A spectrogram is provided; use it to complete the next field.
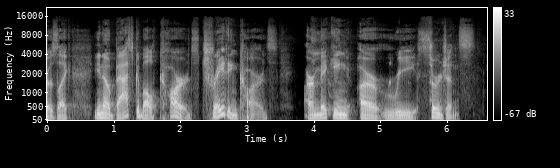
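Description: On a very clean recording with a silent background, a man speaks fairly slowly in a plain, everyday voice with lively intonation. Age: 30s. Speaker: comedian and podcast company co-founder. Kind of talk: casual chat.

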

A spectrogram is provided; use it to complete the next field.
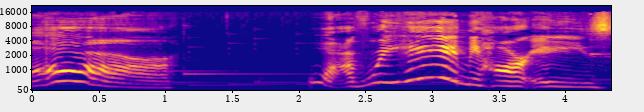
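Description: Someone in a put-on character voice speaks at a fairly high pitch and a very slow pace, with faint music in the background.

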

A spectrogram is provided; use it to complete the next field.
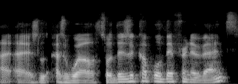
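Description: In a Quebec accent, a man talks over a quiet background. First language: French. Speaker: professional climber and grip athlete. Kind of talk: interview. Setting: video call. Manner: halting, many fillers.

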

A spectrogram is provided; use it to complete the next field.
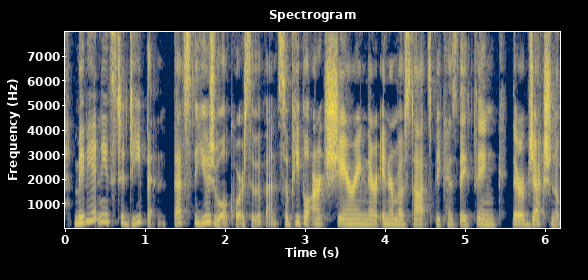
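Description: A woman with a Californian accent speaks at a very fast pace with hardly any pauses, using a bright, sharp tone, medium pitch and ordinary pitch variation, in a very clean recording with a silent background. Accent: General American (Californian). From US West Coast, Berkeley California. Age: 50s. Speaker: therapist. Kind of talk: interview.

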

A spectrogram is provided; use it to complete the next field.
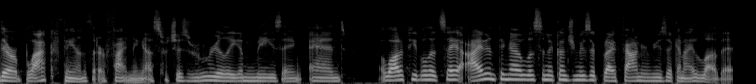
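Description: A woman with an American accent speaks at a very fast pace, her pitch fairly low with ordinary variation. The recording is very clean with a silent background, dry and close with no echo. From Central Florida, US South. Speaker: singer-songwriter. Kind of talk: casual interview. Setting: in person studio.

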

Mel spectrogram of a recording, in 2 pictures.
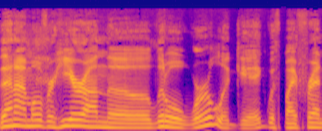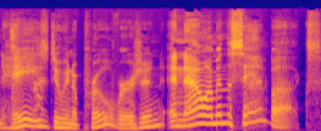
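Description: A man speaks with a normal speaking voice and lively intonation. His pace is moderate. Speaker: podcaster. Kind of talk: casual chat.

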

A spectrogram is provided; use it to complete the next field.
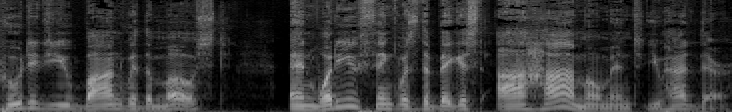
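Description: A man with a normal speaking voice talks at a moderate pace, his medium pitch carried by lively intonation. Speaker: podcast co-host. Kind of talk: casual chat.

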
